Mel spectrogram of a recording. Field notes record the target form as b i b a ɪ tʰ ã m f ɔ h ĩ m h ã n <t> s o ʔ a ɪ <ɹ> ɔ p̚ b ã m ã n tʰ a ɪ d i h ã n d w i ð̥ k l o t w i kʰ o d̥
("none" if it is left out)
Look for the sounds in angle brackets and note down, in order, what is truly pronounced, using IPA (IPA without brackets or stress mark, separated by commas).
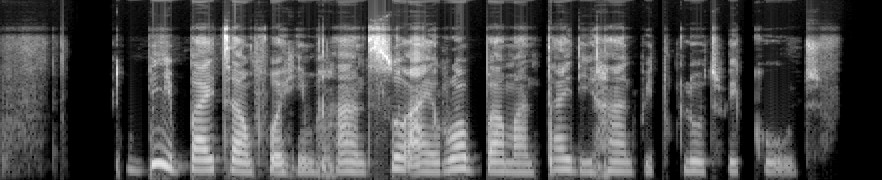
d, ɹ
